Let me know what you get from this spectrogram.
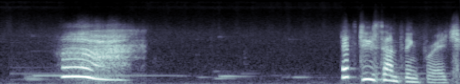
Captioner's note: Brigitte sighs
